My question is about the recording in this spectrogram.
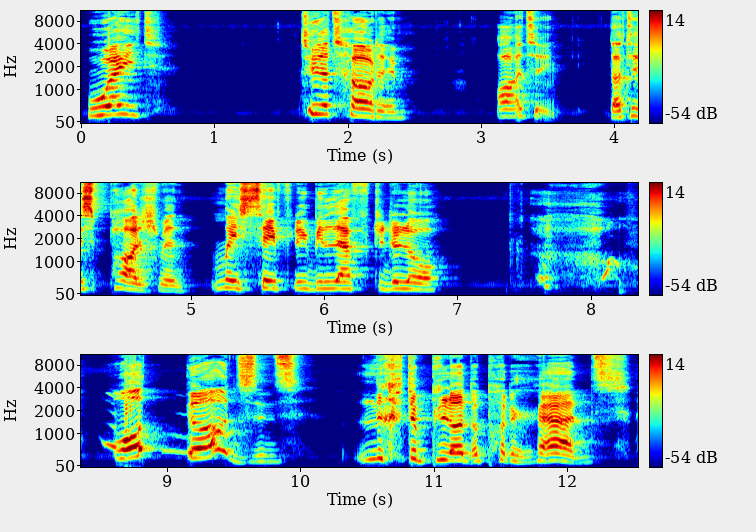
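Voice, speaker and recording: In an amateur radio drama, a woman with a medium-pitched voice plays a cunning, murderous noblewoman who feigns grief and mercy, delivering the role in a theatrical, deliberate way.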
